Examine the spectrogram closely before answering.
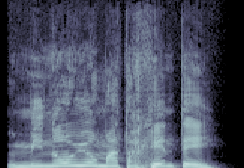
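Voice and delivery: high, drawn-out mock girl voice; hammed-up high imitation; imitated TikTok girl.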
